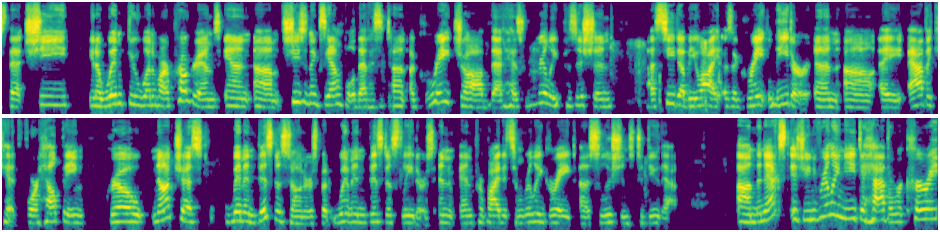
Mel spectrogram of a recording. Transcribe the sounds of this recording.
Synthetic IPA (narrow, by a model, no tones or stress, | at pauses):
ðɨtʃi | jɨñoʊwɛ̃nθɹʉwʌ̃ñʌvaʊə˞pʰɹ̥oʊɡɹæ̃mzɨ̃nʃizɨ̃n̩ɨɡzæ̃mpl̩ˠðɨt̚hɨzdʌ̃nʔɨɡɹeɪt̚d̥ʒ̥ɑb̚ðɨt̚ɦɨzɹɪlˠipʰɨzɪʃɨ̃nd̥ | sidʌbl̩ˠjuaɪʔɨzɨɡɹeɪtˡliɾə˞ɨ̃nɨʔædvɨkʰɨtfə˞hɛlˠpɪ̃ŋ | ɡ̥ɹoʊnət̚d̥ʒ̥ʌst̚wɪ̃mɨ̃nbɪznɨsõʊ̃nə˞zbʌt̚wɪ̃mɨ̃nbɪznɨsliɾə̰˞z̥ɨ̃nɨ̃npʰɹ̥ɨvaɪɾɨd̥sʌ̃mɹɪlˠiɡɹeɪt̚səlʉʃɨ̃nz̥tʰɨdɨðæ̰t̚ | ðɨnɛkstɪzjɨɹɪlˠinid̚tɨːvəɹɨkʰɜ˞ɪ̃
